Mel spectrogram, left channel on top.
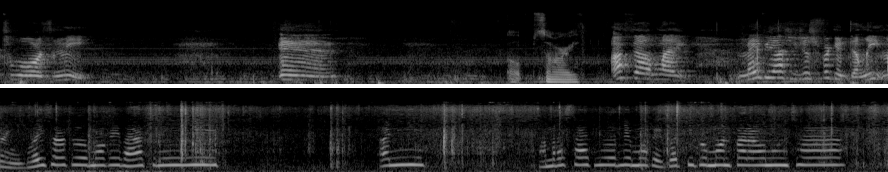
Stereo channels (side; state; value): both; different; correlation 0.00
